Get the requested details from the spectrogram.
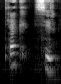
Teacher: Burada q çevrildi k-ya. Nəyə görə? Q-dan sonra kar samit gəldiyinə görə. Ancaq cinciltili gəlsə olduğu kimi qalır.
